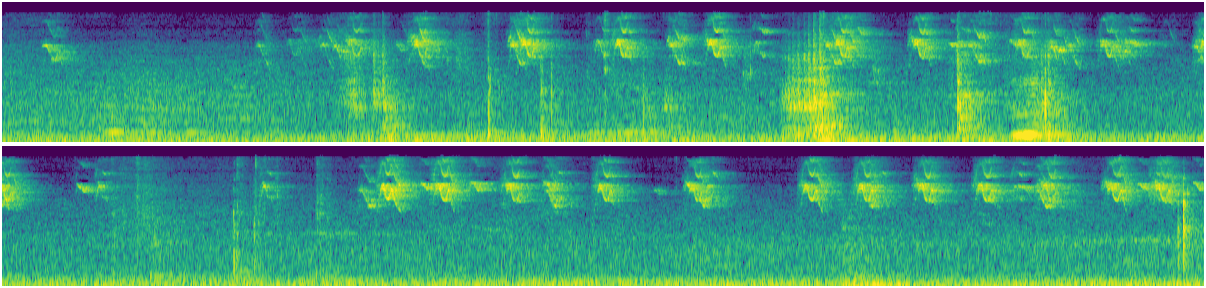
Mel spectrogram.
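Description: Small birds chirping in quick, repeated high calls, with a few dull knocks in the first half.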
